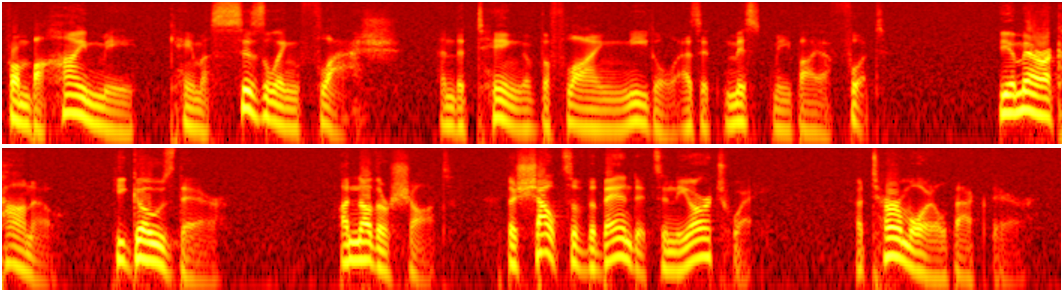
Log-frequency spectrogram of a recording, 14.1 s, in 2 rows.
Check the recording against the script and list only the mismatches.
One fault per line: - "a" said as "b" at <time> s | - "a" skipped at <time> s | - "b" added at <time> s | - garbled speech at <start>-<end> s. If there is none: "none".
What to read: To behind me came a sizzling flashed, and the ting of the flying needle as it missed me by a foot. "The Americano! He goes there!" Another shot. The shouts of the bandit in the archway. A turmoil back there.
- "To" said as "From" at 0.0 s
- "flashed" said as "flash" at 2.0 s
- "bandit" said as "bandits" at 11.0 s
